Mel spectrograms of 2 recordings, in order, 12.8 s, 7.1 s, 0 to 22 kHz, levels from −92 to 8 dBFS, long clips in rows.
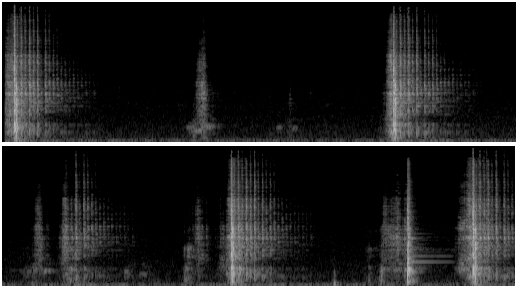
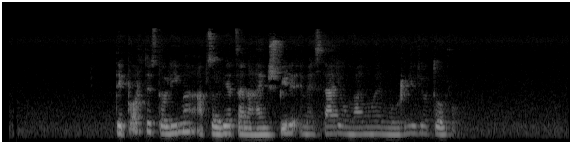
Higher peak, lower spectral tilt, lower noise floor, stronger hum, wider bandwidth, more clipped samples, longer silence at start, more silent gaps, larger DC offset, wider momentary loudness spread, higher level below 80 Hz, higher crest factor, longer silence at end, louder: first, 0 dBFS vs -26 dBFS; second, -3 dB/octave vs -5.5 dB/octave; about the same, -70 dBFS vs -71 dBFS; neither; first, 19.5 kHz vs 11 kHz; neither; second, 0.05 s vs 1.4 s; neither; neither; first, 25 LU vs 9 LU; first, -58 dBFS vs under -90 dBFS; first, 34 dB vs 20 dB; second, 0.05 s vs 1.4 s; first, -27 LUFS vs -45 LUFS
